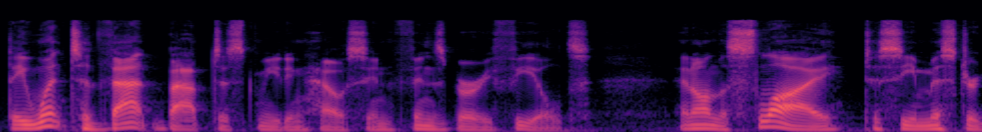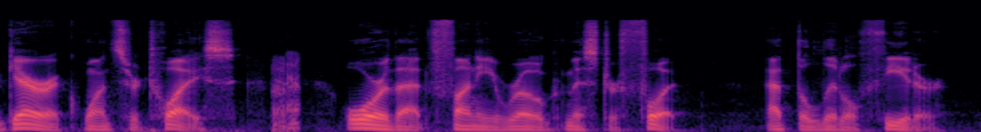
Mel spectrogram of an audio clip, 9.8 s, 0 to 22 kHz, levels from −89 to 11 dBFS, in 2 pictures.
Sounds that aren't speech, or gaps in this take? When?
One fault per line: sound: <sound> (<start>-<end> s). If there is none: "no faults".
sound: laugh (6.3-6.4 s)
